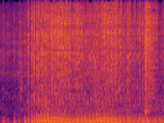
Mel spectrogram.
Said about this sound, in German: Ja, so klingt's aktuell wieder auf vielen Motorradstrecken im Land. Aber diesen ganz konkreten Sound, das ist eine Harley, den gibt's vielleicht bald nicht mehr so häufig zu hören.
